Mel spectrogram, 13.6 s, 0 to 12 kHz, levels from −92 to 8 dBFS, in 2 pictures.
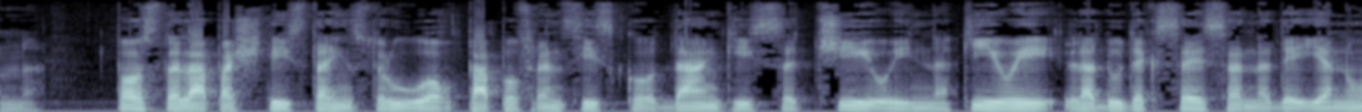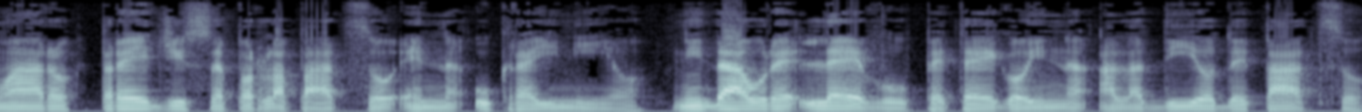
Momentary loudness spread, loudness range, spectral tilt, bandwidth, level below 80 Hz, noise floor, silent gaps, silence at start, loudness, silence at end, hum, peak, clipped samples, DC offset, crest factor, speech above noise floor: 7 LU; 3 LU; -6.5 dB/octave; 11.5 kHz; -38 dBFS; -35 dBFS; none; 0 s; -17 LUFS; 0 s; none; 0 dBFS; under 0.1%; 1%; 16 dB; 19 dB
